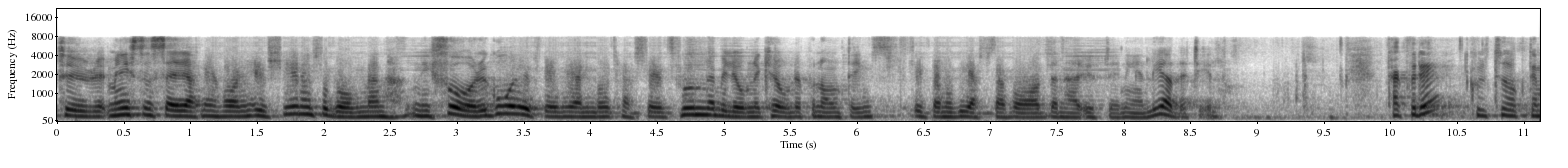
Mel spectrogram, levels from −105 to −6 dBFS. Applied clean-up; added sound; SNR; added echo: neural separator model SepFormer DNS4.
